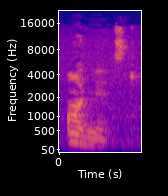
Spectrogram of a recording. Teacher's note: इसे नॉर्मली लोग हॉनेस्ट भी बोल देते हैं, but it is actually ऑनेस्ट because H in ऑनेस्ट is silent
